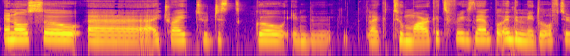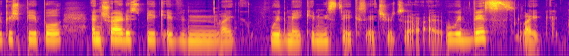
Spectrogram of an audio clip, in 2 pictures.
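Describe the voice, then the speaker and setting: With a mid-range, a little mellow voice and fairly even intonation, this young adult woman speaks at a moderate pace with hardly any pauses, and the sound has no echo. As a guest, she answers interview questions casually yet thoughtfully; she is Algerian, Arabic is her first language, and she uses lots of fillers and restarts.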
